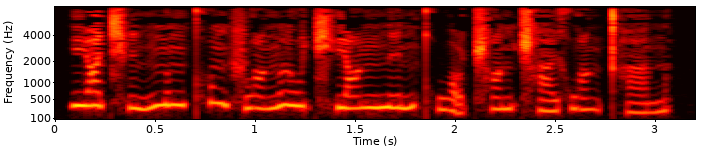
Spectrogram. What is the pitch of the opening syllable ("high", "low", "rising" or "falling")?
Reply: high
